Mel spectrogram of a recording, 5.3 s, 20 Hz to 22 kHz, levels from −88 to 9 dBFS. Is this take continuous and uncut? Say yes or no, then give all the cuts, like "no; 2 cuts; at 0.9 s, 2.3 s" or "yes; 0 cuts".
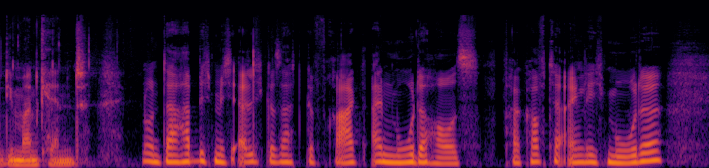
no; 2 cuts; at 1.1 s, 3.7 s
